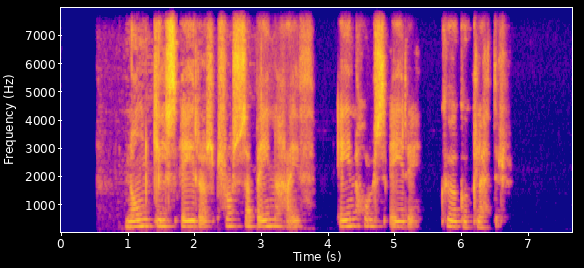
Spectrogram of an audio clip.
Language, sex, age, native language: Icelandic, female, 20-29, Icelandic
